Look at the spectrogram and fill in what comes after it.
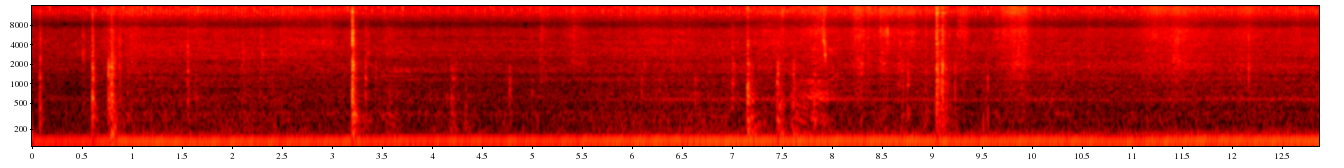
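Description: A car engine idling steadily, with a few sharp clicks and crackles of dry leaves being pulled out by hand from behind a front bumper.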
